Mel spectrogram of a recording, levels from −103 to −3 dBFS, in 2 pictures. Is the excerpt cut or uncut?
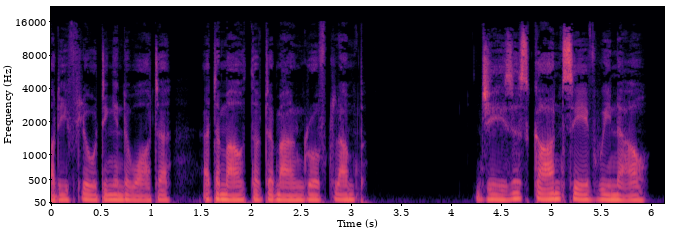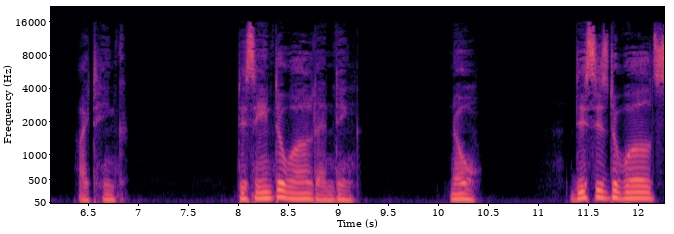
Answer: uncut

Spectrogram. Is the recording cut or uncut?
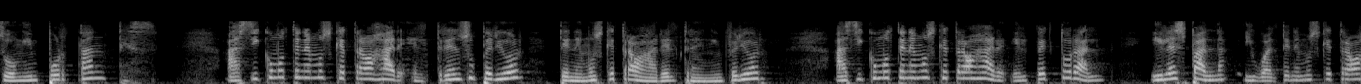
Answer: uncut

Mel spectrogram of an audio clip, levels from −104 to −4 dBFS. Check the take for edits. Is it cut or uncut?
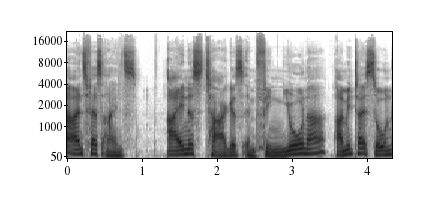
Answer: uncut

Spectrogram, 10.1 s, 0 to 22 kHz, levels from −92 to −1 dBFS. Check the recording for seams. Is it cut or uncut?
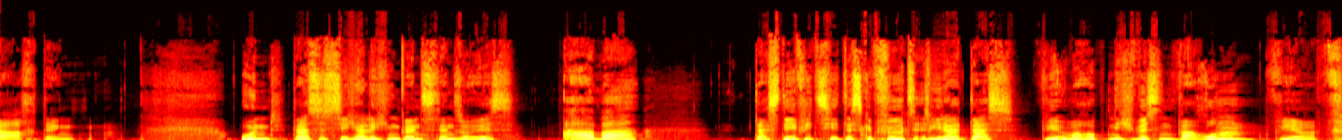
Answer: cut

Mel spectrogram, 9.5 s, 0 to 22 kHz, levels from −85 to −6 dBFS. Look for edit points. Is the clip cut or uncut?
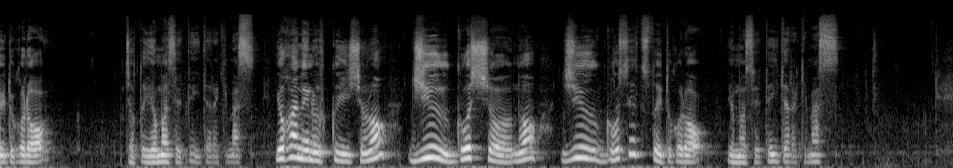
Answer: cut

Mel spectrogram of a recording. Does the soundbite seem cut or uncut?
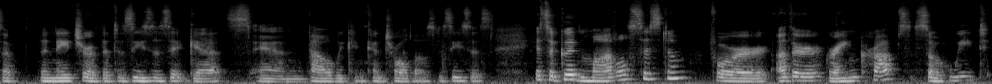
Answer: uncut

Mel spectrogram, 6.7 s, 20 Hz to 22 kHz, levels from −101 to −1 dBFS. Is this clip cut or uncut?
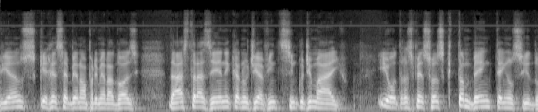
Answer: uncut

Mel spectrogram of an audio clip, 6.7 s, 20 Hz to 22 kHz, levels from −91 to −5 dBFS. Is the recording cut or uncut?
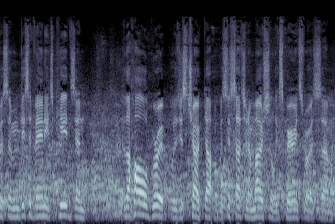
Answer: uncut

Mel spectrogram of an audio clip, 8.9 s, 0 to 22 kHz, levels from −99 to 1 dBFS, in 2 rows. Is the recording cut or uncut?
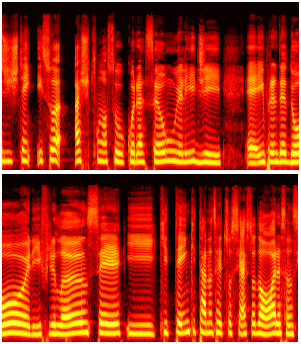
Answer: cut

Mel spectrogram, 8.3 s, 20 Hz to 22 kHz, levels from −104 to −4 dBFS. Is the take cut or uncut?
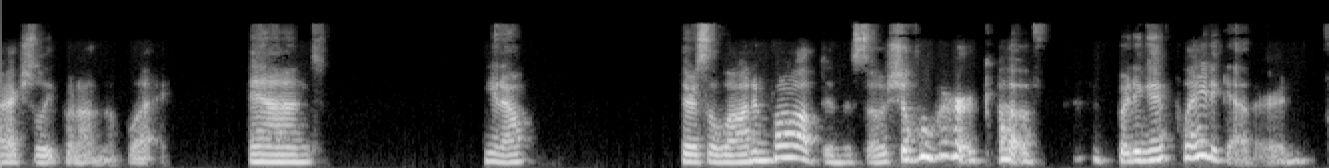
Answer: uncut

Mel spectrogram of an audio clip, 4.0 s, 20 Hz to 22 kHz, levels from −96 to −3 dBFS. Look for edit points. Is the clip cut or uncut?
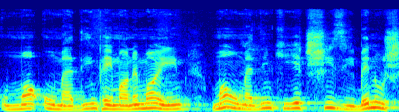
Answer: uncut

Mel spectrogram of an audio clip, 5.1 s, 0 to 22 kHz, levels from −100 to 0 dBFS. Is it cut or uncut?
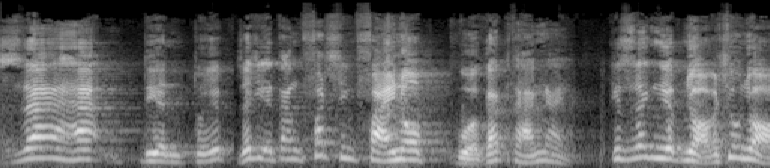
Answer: uncut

